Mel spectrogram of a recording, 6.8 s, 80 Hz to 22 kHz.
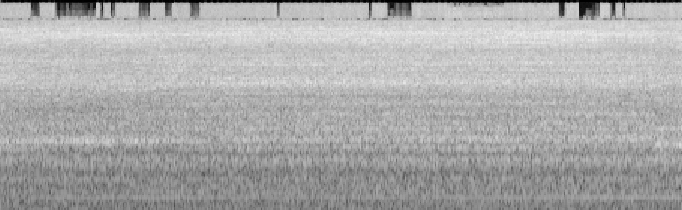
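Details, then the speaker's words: R53 Mini Cooper on jack stands, engine running: loud constant airy hiss, little low rumble; exhaust leak felt low down, past the flex pipe toward the catalytic converter, possibly a hole. "well I'm hearing air hearing a lot of air"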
